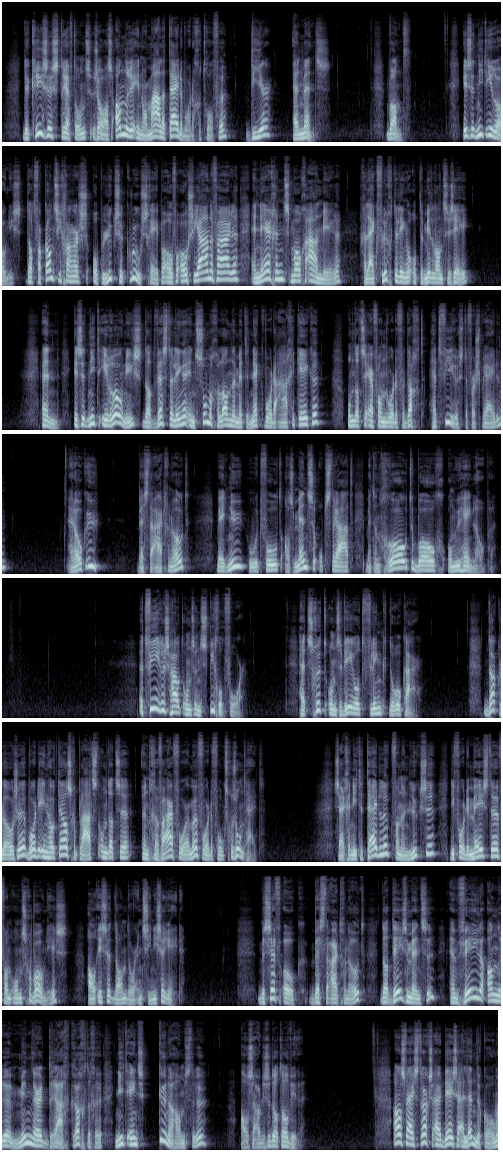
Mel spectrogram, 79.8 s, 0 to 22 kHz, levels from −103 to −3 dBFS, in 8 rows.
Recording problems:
abrupt cut into speech; at the end

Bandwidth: 16 kHz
